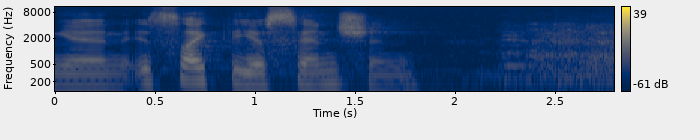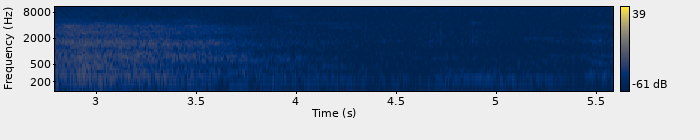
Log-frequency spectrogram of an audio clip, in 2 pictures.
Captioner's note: audience laughs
